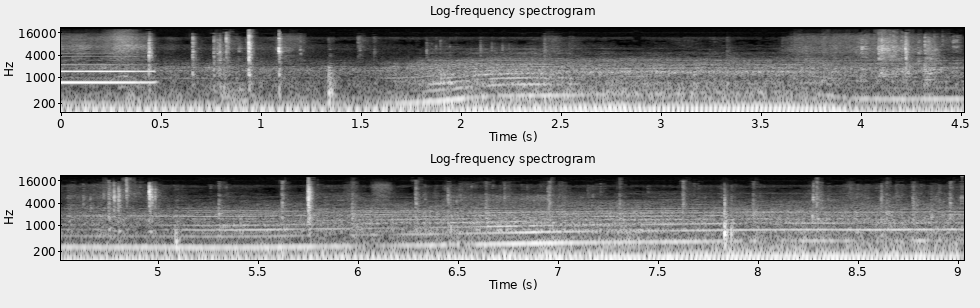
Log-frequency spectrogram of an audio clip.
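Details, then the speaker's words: Power steering pump whine on a car being prepped for a long road trip: a whining tone over steady idle climbs and holds with the revs; owner thought it was fixed earlier, fears pump replacement. Cause suspected, not confirmed. "you hear that right now that's my power steering pump that's another thing I want to get fixed I thought that I fixed it earlier but it's making sounds again"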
